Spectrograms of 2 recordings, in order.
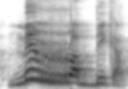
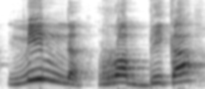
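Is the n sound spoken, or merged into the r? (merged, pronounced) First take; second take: merged; pronounced. First: The n merges fully into a doubled r. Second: The n is pronounced separately before the r. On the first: The speaker calls it right. "On fait la liaison. C'est-à-dire, on fait la fusion" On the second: The speaker calls it wrong. "tu vas pas lire ça min robbika"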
